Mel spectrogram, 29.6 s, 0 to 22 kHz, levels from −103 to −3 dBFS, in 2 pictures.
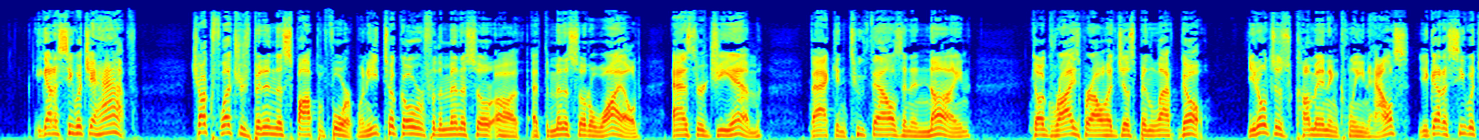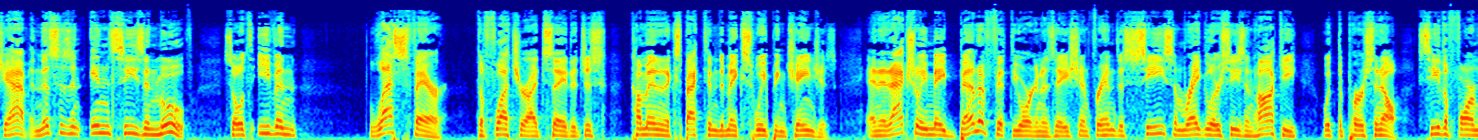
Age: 30-49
